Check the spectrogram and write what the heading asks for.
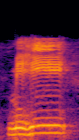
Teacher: ہا کے نیچے کھڑی زیر ہے، ایک الف کے برابر کھینچ کر پڑھیں گے۔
